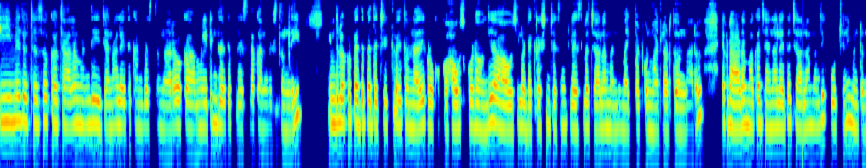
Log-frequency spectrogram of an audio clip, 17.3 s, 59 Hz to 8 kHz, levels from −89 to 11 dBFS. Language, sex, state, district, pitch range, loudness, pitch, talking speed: Telugu, female, Andhra Pradesh, Visakhapatnam, 190-220 Hz, -25 LUFS, 200 Hz, 165 wpm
